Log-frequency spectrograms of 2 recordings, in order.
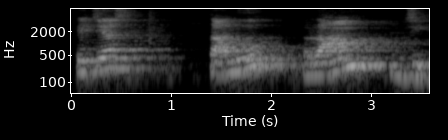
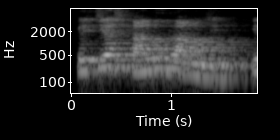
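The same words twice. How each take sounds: First: Word by word. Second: HS तालू राम जी said slowly, each word drawn out; slow chant of the sutra; slow recitation. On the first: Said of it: "teacher breaks sutra into words". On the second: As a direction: drill it slowly for memorising. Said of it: "repeats sutra slowly". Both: Shown as a demonstration.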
